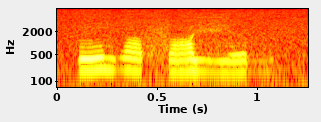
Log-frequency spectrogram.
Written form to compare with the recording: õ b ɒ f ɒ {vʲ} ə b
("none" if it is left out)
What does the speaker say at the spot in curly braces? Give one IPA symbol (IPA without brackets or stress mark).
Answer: vʲ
